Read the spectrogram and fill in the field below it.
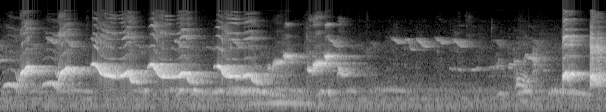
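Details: Morning call of a Chinese francolin: a burst of five or six strident, down-slurred notes in quick succession, tailing into softer rising notes, followed by a lull and a few higher chirps from other birds.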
